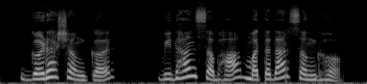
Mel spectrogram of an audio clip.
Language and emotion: Marathi, neutral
